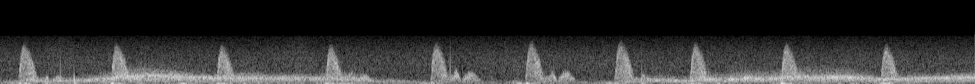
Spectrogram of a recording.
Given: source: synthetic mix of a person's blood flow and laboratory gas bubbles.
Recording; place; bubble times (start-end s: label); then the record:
Doppler ultrasound of blood flow; subclavian vein
1.40-1.44 s: bubbles
From the record:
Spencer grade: 1 (occasional bubble signal discernible with the cardiac motion signal, with majority of cardiac periods free of bubbles); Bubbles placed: anywhere in the cardiac cycle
